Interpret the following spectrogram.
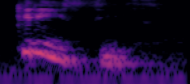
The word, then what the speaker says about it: crisis: Por ejemplo, crisis, acento en la primera sílaba, crisis.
